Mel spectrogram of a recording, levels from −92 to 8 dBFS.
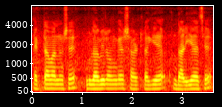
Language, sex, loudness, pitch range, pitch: Bengali, male, -17 LUFS, 140-150 Hz, 145 Hz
